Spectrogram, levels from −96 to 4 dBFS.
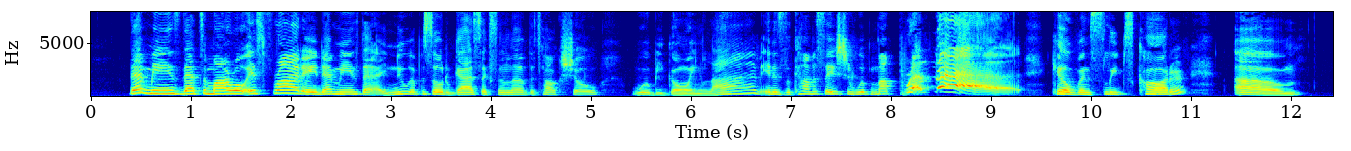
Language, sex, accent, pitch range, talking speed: English, female, American, 155-210 Hz, 170 wpm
